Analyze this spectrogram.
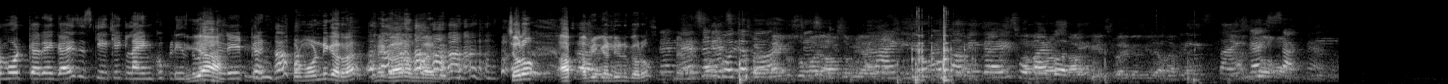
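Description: A woman talks and laughs into microphones up close.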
